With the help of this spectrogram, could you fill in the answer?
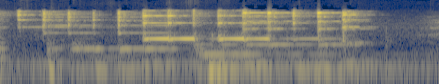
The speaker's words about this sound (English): All right, that's our time. Every every show. nah, no. nah, that was that was that your was timer. For, okay, um, okay. that was our Kemba timer.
